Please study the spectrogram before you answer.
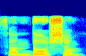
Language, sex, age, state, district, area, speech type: Malayalam, female, 60+, Kerala, Wayanad, rural, read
